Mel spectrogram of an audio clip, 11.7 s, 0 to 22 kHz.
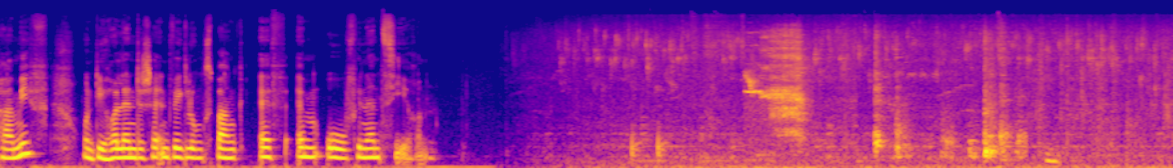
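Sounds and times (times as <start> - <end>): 
speech: 0.0 - 4.4
water boiling on a large stove: 5.1 - 11.7.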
